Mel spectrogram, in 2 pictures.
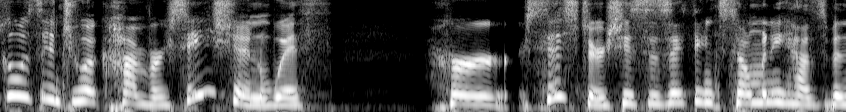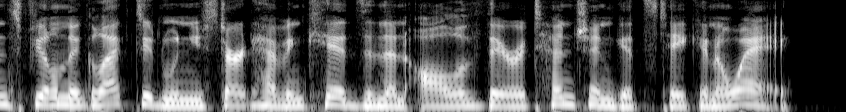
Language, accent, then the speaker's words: English; Minnesota, United States; I'm from Minnesota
